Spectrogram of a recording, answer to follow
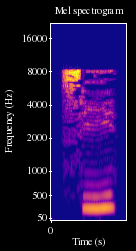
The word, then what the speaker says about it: sig: Imperative form of Sige. to say, pronounced Sig. similar to the English word see.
